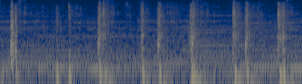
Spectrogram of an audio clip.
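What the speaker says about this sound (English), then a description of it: "It's a bit easier to ride a horse there." Horse hooves in My Time at Sandrock beat out a quick, steady clip-clop rhythm of soft, close thuds while riding.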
